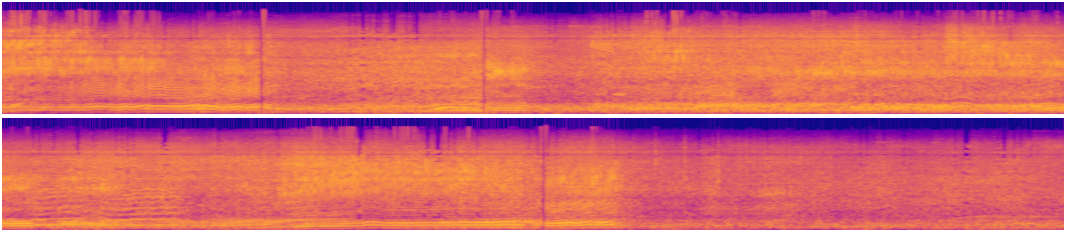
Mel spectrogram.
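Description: Motocross dirt bikes race by on a dirt track, engines revving hard through the gears.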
